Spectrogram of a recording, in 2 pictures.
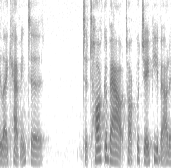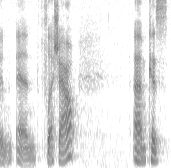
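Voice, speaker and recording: A woman's voice: low voice, vocal fry, a bit bright. A young pregnant woman, a singer, answering interview questions openly and thoughtfully, a little out of breath. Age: young adult. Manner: open, thoughtful, light laughs, many ums. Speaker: guest, singer. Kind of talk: interview conversation.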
